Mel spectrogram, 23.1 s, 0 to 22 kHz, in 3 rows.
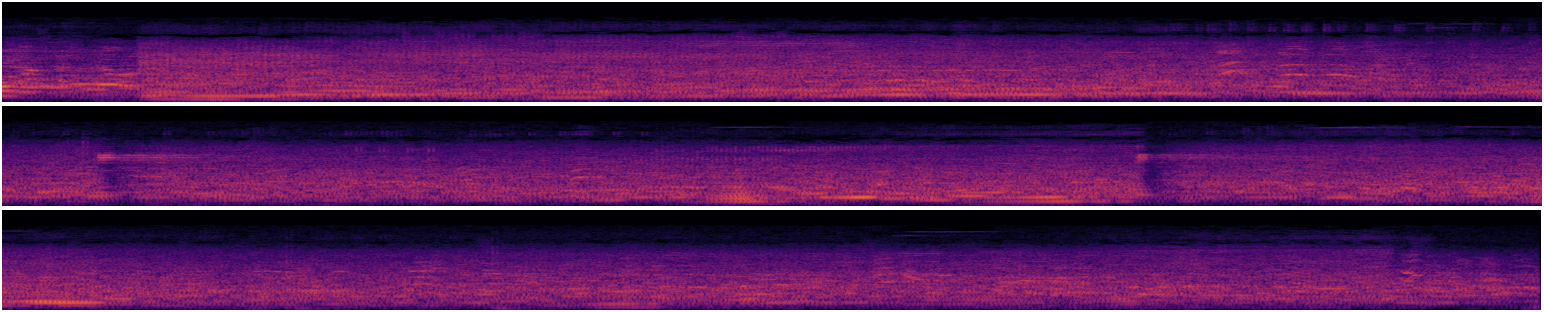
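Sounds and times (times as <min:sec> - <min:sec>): crowd voices: 0:00.0 - 0:23.0
street traffic: 0:00.0 - 0:23.0.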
